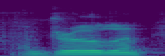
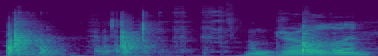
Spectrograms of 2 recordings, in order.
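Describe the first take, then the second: First: Said in the usual way. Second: Slow, drawn-out drool. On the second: Real, not acted. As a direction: let the words drip slowly like drool.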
